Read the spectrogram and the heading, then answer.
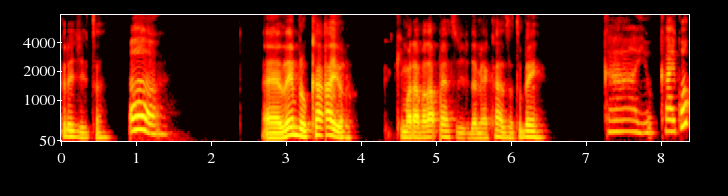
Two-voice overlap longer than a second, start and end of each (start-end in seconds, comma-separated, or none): none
